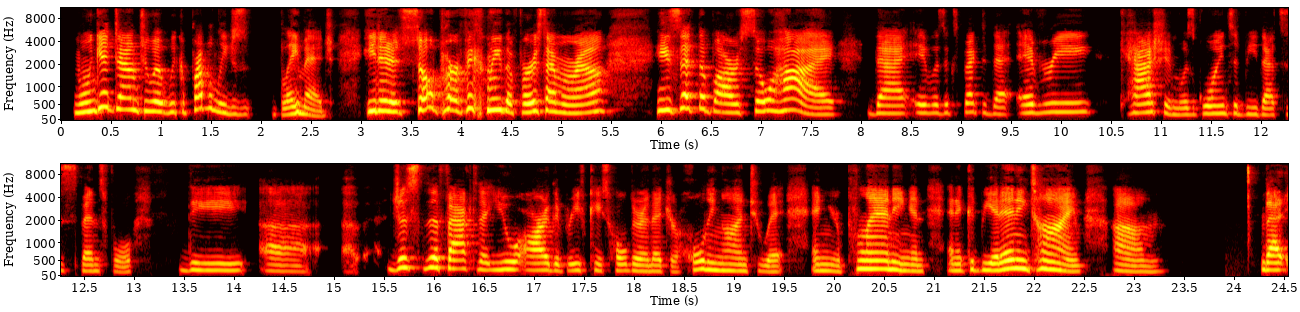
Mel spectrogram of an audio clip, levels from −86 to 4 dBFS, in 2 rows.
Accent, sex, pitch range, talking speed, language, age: American, female, 195-265 Hz, 175 wpm, English, 20-39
